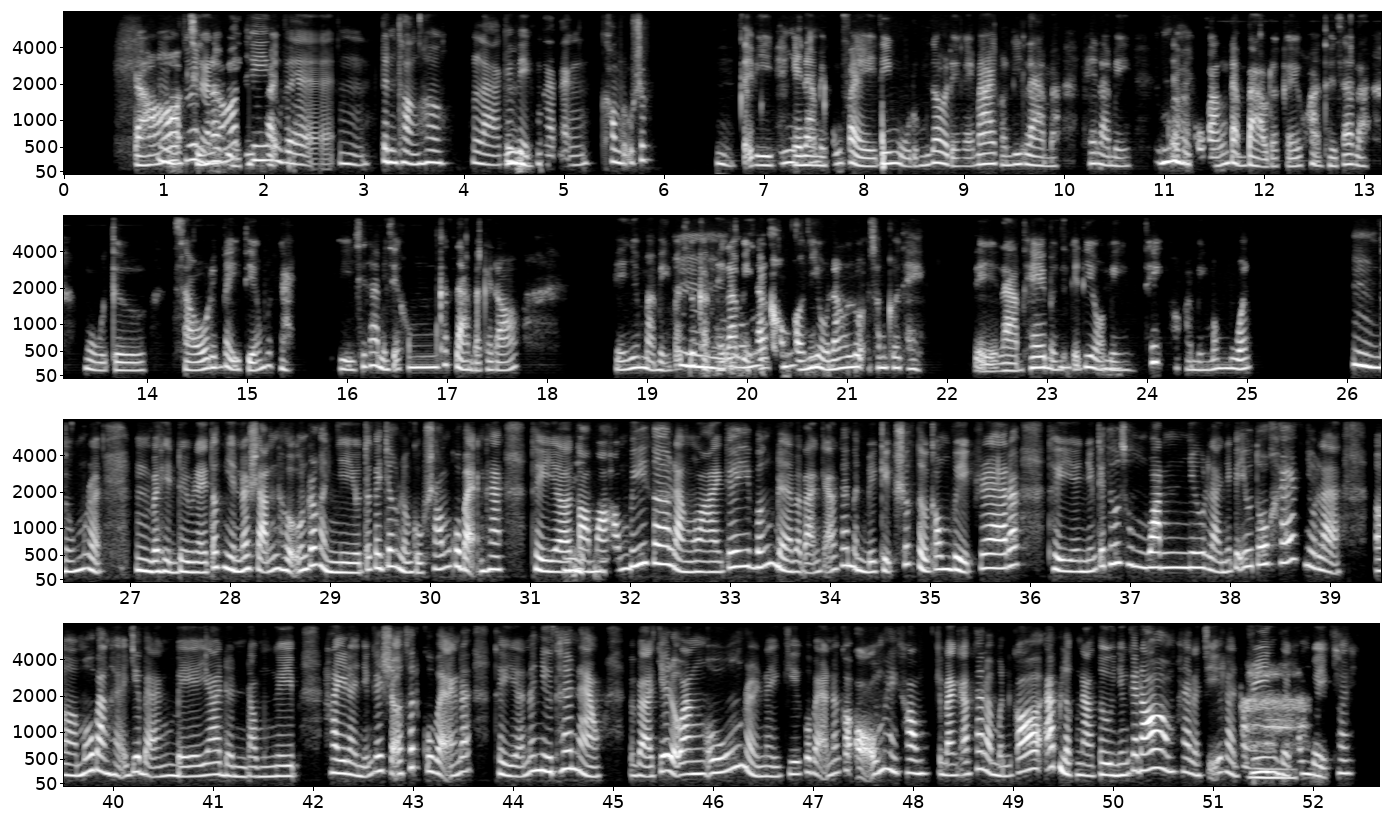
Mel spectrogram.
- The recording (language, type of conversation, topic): Vietnamese, advice, Làm thế nào để vượt qua tình trạng kiệt sức và mất động lực sáng tạo sau thời gian làm việc dài?
- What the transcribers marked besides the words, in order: tapping; other background noise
